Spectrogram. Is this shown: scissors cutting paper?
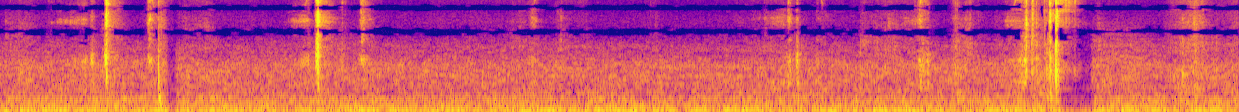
yes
